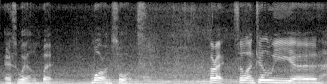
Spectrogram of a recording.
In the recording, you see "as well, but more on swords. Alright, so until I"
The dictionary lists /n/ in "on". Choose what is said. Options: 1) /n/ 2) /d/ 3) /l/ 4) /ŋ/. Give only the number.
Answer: 1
